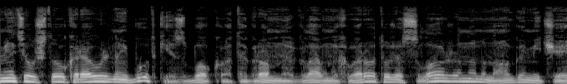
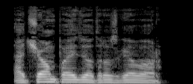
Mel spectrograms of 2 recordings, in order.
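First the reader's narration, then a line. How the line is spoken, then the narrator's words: Gloomy question. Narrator (Russian): мрачно спросил Ябу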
